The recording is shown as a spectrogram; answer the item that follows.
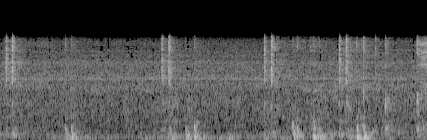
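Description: Faint, scattered computer keyboard key presses and clicks, one at a time, coming closer together toward the end.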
